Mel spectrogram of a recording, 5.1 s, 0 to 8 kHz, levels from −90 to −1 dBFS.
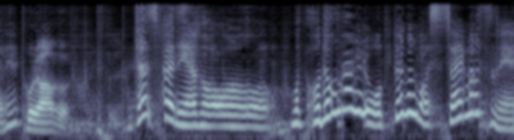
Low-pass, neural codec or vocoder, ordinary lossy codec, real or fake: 7.2 kHz; codec, 16 kHz, 0.5 kbps, FreqCodec, larger model; none; fake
